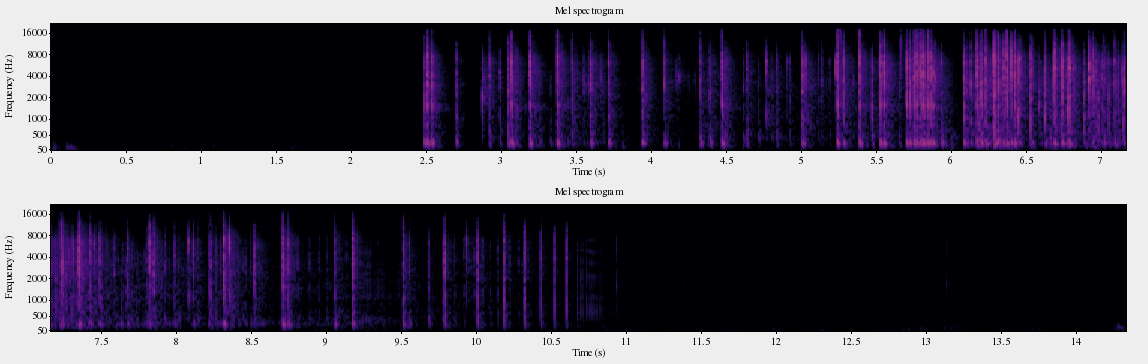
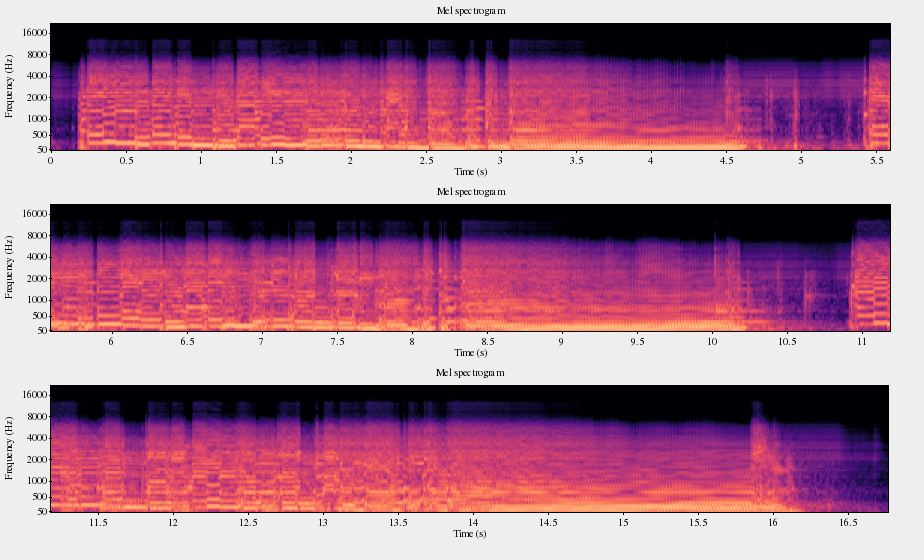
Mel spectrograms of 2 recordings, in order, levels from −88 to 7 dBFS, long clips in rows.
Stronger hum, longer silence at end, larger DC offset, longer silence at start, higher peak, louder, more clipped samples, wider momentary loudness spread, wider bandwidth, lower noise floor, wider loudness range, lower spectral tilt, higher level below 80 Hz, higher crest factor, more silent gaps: neither; first, 4 s vs 0.4 s; neither; first, 2.5 s vs 0.2 s; second, -12 dBFS vs 0 dBFS; second, -42 LUFS vs -11 LUFS; neither; first, 15 LU vs 5 LU; first, 18 kHz vs 7 kHz; first, -90 dBFS vs -39 dBFS; first, 14 LU vs 2 LU; second, 0.5 dB/octave vs -7.5 dB/octave; second, under -90 dBFS vs -40 dBFS; first, 36 dB vs 10 dB; neither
